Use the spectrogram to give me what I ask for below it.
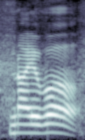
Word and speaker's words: নৈব: চয়ব নয়ব, চয়ব নয়ব। যদি নৈব থাকে নয়ব, নৈব থাকলে নয়ব, চৈব থাকলে চয়ব, এইভাবে ভেঙে ভেঙে উচ্চারণ করা যায়।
